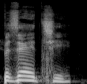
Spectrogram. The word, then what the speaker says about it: Bezzecchi: Is it Bezzecchi or Bezzecchi? – Bezzecchi. – Bezzecchi. – Bezzecchi is how you say it properly.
